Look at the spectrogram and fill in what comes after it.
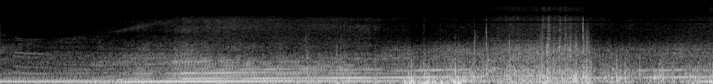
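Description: Twin-turbo C8 Corvette's V8 heard from the open cockpit: it holds a steady note for about a second, then its pitch climbs as the car accelerates. From about four seconds in, a loud rush of wind and crackling noise joins the engine, whose note keeps rising.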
